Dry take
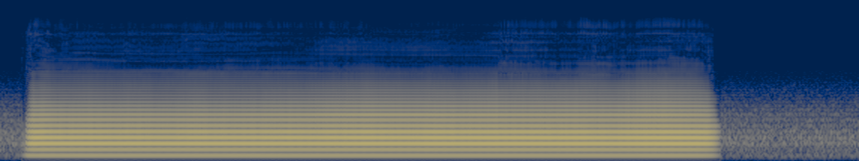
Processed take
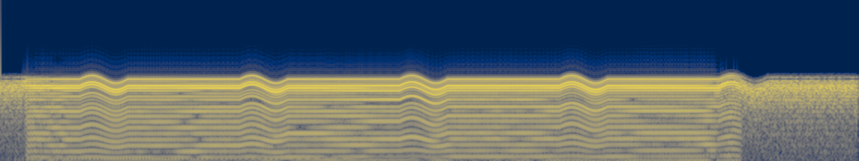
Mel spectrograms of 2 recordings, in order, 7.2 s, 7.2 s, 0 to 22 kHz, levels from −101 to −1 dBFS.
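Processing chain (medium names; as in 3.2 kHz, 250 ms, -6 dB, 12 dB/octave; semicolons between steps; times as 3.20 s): in parallel at -2 dB: compression, threshold -40 dBFS, peak gain reduction 18.5 dB; on the sum: hard clipper -28 dBFS, distortion -4 dB; on a send: multi-tap echo 63/127/214 ms -8.5/-7.5/-6.5 dB; on the sum: frequency inversion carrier 2.9 kHz; loudness maximiser +29.5 dB; warped record 45 rpm, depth 160 cents; trim -1 dB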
